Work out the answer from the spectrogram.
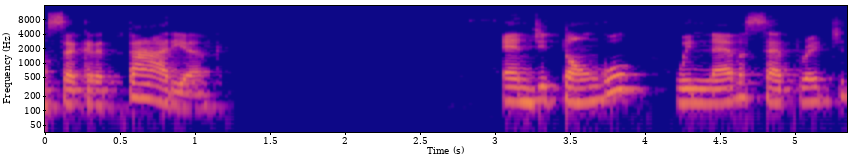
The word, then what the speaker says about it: secretária: Is it secretaria or secretária? Ditongo. Is ditongo. Então, secretária.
